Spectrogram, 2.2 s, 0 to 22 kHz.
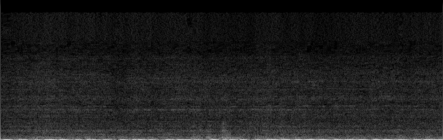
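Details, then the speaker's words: Jaguar XKR (X100) after fitting genuine used Denso coil packs on bank 1: deep, lumpy idle that swells and dips unevenly as it drops from closed to open loop, with restricted performance and pending multiple-misfire codes. "oh no open loop fault look it's just come up oh look restricted performance now something's just happened to go from Clos Loop to open loop"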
